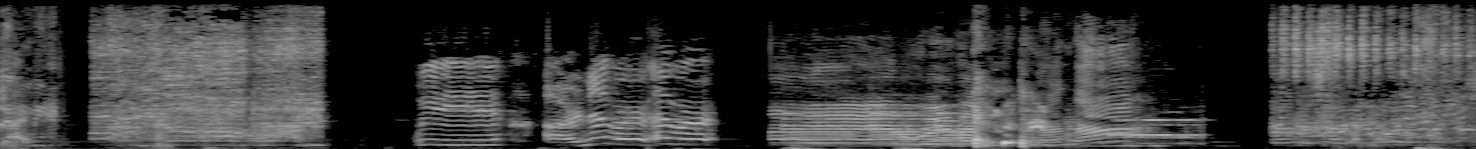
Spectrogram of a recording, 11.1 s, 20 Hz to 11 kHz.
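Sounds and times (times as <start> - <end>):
music: 8.5 - 11.0.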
